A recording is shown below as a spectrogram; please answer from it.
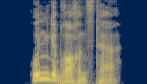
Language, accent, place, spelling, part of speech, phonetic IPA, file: German, Germany, Berlin, ungebrochenster, adjective, [ˈʊnɡəˌbʁɔxn̩stɐ], De-ungebrochenster.ogg
- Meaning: inflection of ungebrochen: 1. strong/mixed nominative masculine singular superlative degree 2. strong genitive/dative feminine singular superlative degree 3. strong genitive plural superlative degree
